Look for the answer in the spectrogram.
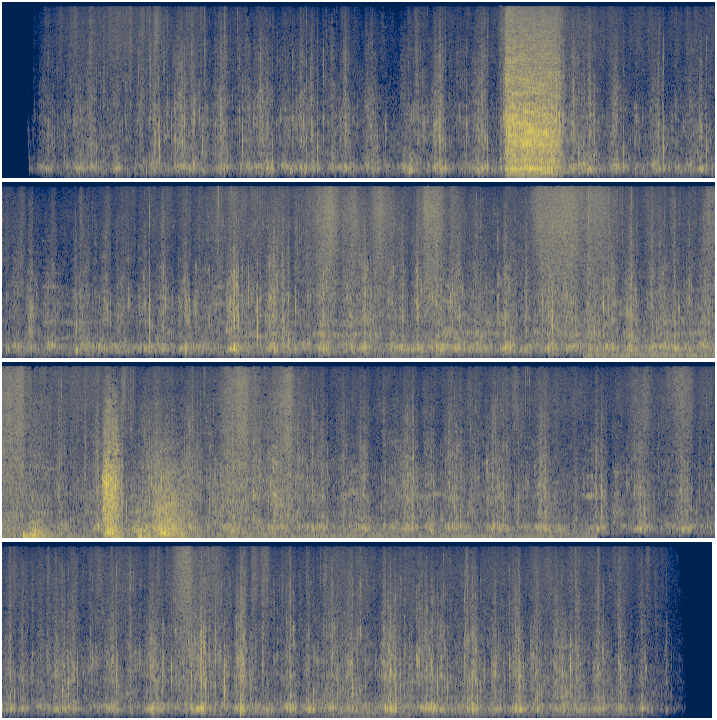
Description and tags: My horse "Bandit Estel" is eating hay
